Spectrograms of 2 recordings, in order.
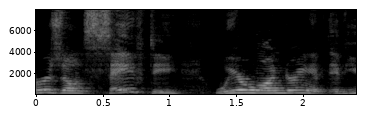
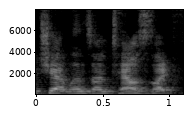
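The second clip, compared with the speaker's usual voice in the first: ordinary delivery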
